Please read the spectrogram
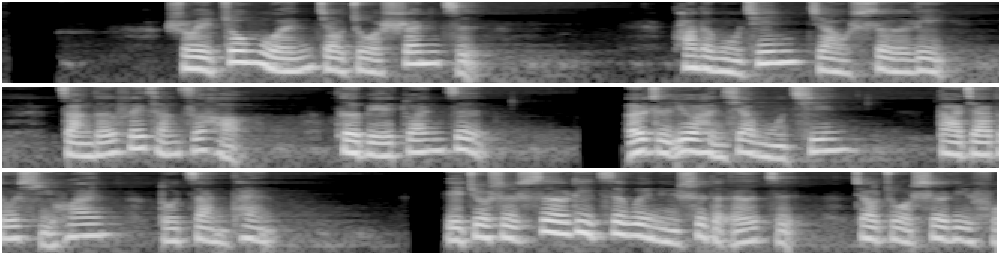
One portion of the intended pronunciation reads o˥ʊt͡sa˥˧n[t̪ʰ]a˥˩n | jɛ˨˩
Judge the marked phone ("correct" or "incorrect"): correct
